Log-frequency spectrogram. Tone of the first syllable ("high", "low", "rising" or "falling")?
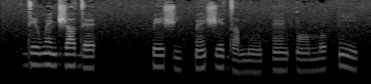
high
